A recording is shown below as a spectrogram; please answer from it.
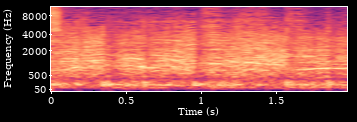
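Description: Steady stadium crowd noise from the stands at a Rhode Island FC soccer match against Las Vegas Lights FC, a continuous broad roar of cheering and shouting at moderate level for the full stretch.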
